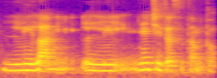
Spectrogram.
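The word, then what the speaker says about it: Leahlani: Ale je to Lilani? Lilani.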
